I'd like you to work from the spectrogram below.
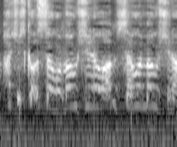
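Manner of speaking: emotional tour manager. Retold or imitated. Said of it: "crying his eyes out".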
